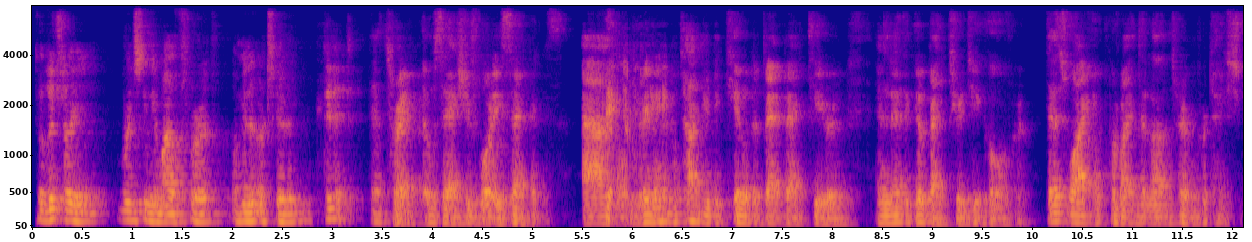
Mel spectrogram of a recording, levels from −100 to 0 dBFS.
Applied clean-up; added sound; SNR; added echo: neural mask model DeepFilterNet 3.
